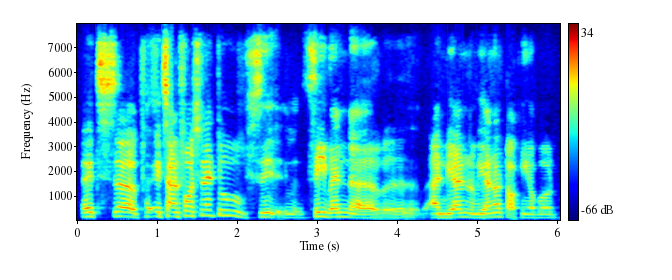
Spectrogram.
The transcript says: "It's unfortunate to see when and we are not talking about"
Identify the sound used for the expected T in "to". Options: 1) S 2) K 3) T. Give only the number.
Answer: 1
